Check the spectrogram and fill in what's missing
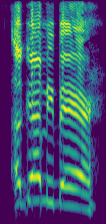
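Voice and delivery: very high, squeaky comic voice; exaggerated punchline. Shown as a demonstration. Comic working on his delivery, squeaky punchline. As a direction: sing out the answer in a high squeak. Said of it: "on the delivery".

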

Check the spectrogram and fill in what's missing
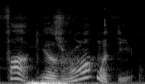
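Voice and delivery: exasperated disbelief. Retold or imitated. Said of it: "I'm just like".

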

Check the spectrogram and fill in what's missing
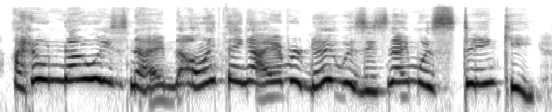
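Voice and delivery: high, wailing retold confession; imitated tearful distress. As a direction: act out an upset woman pleading to be understood. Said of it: "And she just sobbed".

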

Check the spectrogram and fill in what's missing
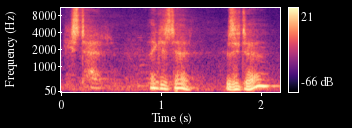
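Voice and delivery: hushed, very soft rumour; crowd murmur. Acted. People in the crowd about the boy, murmuring. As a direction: murmur it low, passing it along. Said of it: "The murmur".

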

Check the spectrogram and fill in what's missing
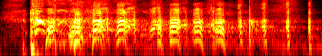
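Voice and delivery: high, hearty burst of laughter; big high laugh. Real, not acted. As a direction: laugh it out, carried away by the memory. Laughing recalling train crash.

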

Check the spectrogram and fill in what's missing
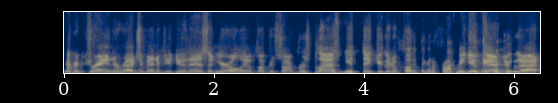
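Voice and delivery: hammed-up outrage at a traitor; scolding sergeant major. Bragg sergeant major chewing him out, mock outraged. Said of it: "I call back to Bragg".

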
